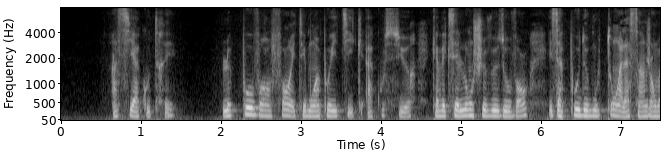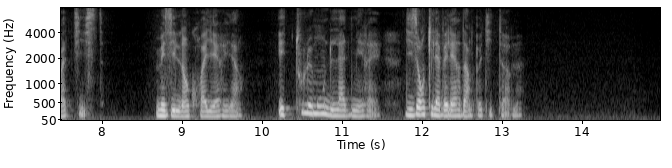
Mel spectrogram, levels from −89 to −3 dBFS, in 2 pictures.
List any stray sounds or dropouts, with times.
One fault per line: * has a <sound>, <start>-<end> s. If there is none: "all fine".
all fine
